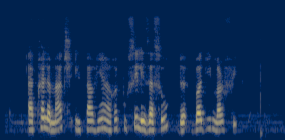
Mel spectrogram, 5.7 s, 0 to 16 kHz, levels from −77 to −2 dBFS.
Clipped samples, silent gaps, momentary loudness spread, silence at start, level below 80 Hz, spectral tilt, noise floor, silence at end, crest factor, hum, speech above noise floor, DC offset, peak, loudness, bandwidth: under 0.1%; none; 12 LU; 0.55 s; -84 dBFS; -5.5 dB/octave; -62 dBFS; 0.5 s; 20 dB; none; 32 dB; under 0.1%; -12 dBFS; -31 LUFS; 11 kHz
